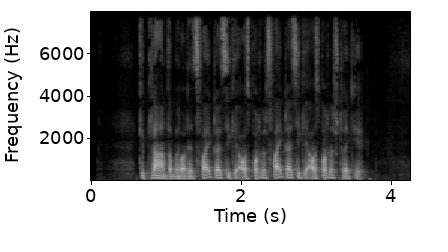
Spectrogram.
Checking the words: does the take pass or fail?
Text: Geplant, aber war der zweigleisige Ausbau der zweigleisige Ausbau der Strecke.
pass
